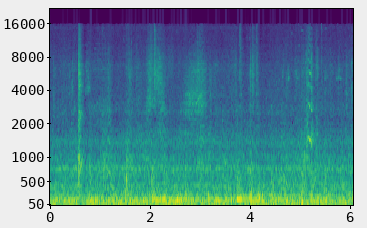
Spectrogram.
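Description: Running noise heard from inside a JR 681 series electric train car: a steady low rumble of the wheels on the rails, with a few sharp clicks.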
